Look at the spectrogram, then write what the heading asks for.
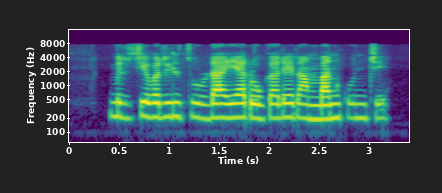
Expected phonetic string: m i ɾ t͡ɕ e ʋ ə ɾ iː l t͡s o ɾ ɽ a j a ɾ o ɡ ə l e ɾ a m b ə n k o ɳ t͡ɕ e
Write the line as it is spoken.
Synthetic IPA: m i ɾ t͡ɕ e ʋ ə ɾ iː l t͡s u ɾ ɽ a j a ɾ o ɡ a l e ɾ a m b a n k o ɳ t͡ɕ e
